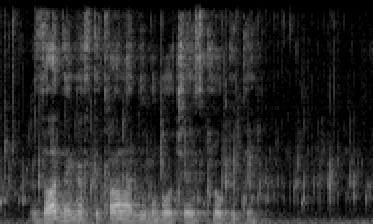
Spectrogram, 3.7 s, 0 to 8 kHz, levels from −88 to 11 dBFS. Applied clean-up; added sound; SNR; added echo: none; Sink (filling or washing) / Water tap, faucet; 17 dB; reverberation time 0.6 s.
